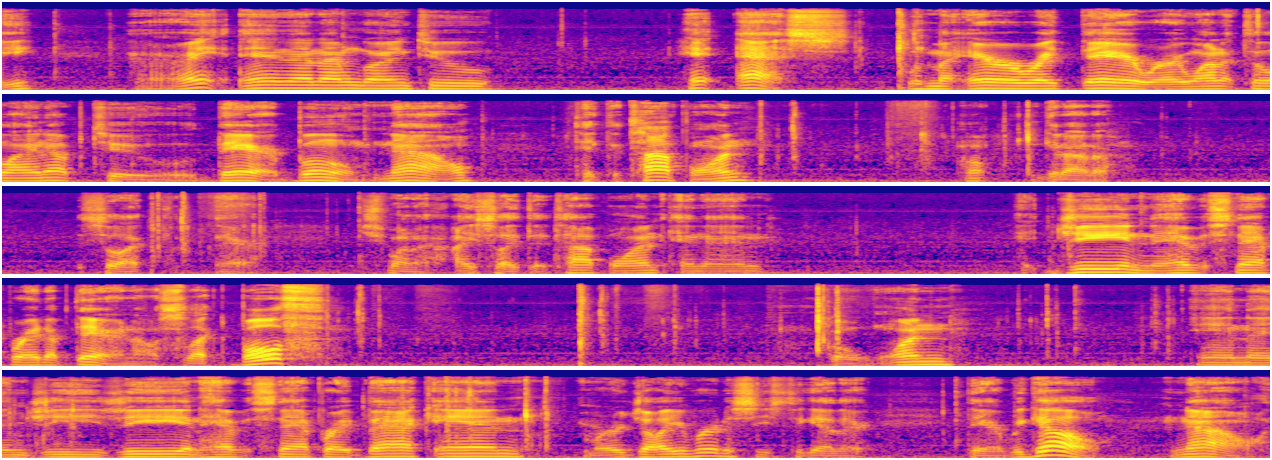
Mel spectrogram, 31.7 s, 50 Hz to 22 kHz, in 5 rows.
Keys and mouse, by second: 4.4 s, 10.1 l, 11.3 a, 17.9 g, 20.6 l, 21.8 l, 23.0 KP_1, 25.4 g, 27.0 a, 27.2 a, 27.4 w, 27.9 a.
